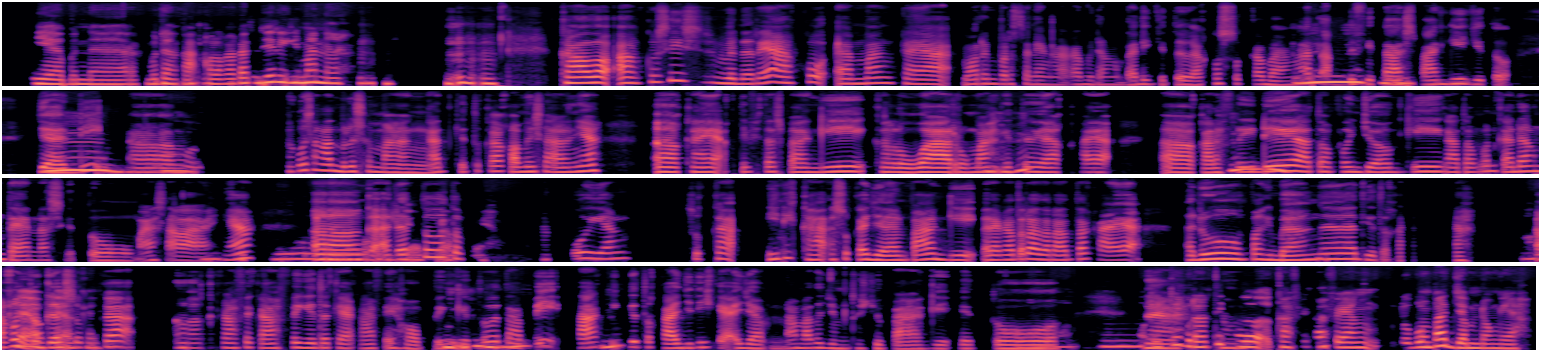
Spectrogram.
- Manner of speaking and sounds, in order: static; distorted speech; other background noise; in English: "morning person"; tapping; background speech; in English: "car free day"; mechanical hum; in English: "cafe hopping"
- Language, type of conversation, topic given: Indonesian, unstructured, Kebiasaan pagi apa yang paling membantumu memulai hari?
